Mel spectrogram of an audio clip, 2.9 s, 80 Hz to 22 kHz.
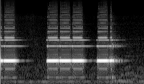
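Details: Ventilator on an intubated ICU patient: loud repeating electronic alarm tones in bursts while oxygen settings (around 60%) are being changed.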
